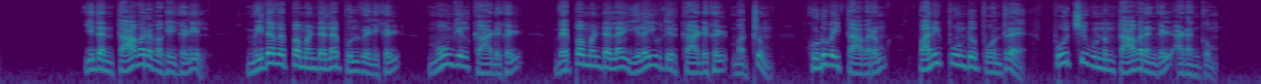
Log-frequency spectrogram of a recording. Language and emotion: Tamil, neutral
